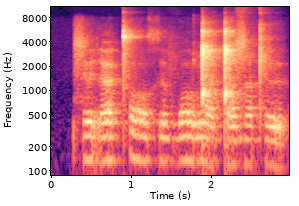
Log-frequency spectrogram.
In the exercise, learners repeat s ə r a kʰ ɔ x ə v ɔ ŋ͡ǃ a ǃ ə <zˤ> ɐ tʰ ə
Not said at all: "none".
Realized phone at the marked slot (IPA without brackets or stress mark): zˤ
